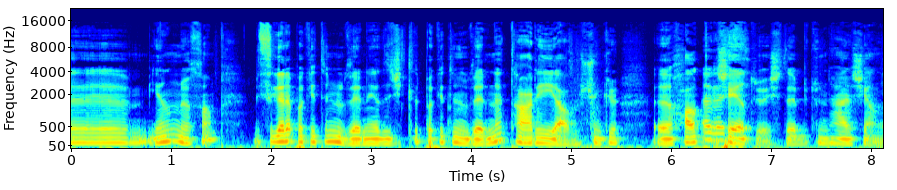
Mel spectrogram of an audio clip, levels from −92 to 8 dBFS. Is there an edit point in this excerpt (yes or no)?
no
